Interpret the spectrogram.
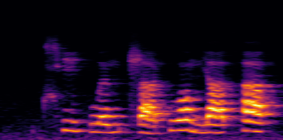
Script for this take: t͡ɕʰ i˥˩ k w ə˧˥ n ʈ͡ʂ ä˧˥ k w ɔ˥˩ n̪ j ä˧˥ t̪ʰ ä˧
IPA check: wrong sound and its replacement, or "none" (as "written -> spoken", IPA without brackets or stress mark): none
